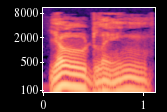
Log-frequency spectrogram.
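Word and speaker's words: jodling: tiralese warbling the yodeling pronounced yodling emphasis on the o continued and was very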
